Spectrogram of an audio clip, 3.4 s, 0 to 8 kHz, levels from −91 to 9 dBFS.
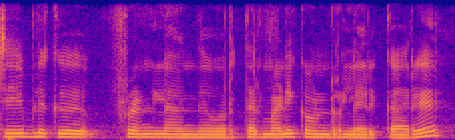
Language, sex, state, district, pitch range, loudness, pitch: Tamil, female, Tamil Nadu, Kanyakumari, 170-195 Hz, -14 LUFS, 180 Hz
